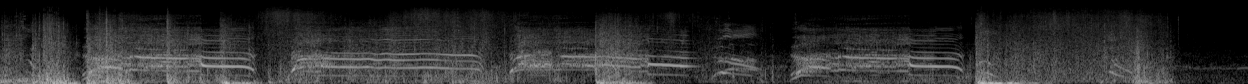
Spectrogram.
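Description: A horse cries out as it tumbles down a mountainside.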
